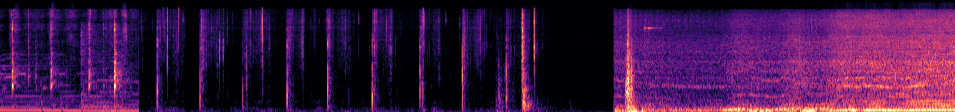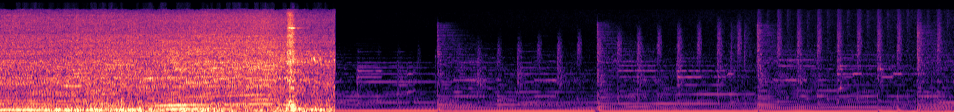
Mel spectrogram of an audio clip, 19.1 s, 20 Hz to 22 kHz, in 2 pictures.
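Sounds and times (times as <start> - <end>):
car engine starting and revving: 6.2 - 12.9.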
